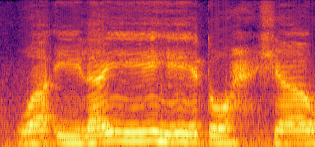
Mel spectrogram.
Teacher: جب ہم وقف کریں گے تو نون کا زبر سکپ ہو جائے گا اور نون کی آواز آدھی نکالی جائے گی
